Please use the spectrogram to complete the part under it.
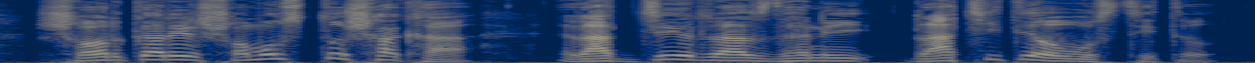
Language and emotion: Bengali, neutral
